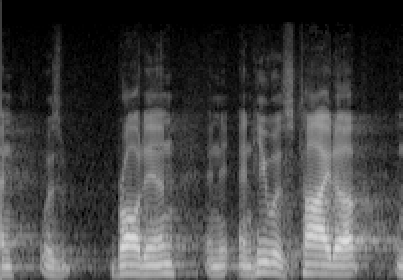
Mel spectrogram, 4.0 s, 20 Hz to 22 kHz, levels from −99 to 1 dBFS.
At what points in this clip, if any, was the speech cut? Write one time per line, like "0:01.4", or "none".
none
